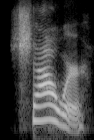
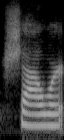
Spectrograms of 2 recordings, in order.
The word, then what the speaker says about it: shower: Remember, it's like a snake, s, and then the SH. Shh, shh, like when you're telling someone to be quiet. Shh. So sour, shower. And it rhymes with flower. Sour, shower, flower.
